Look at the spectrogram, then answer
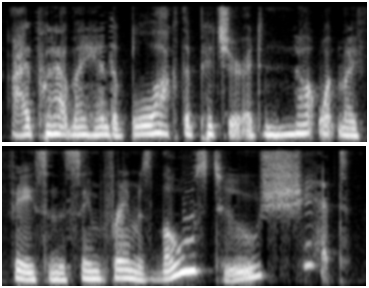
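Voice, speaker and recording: A woman's voice: sits low, lively intonation, normal speed, gravelly, a little mellow, breathy edge, muffled recording. A middle-aged woman reading her memoir aloud in one take, candid and wry, with casual swearing. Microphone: home microphone.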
